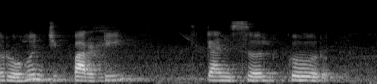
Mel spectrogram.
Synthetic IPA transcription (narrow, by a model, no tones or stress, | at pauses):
ɾoɦəɲt͡ɕik̚paɾʈi | kɛ̃nsəlkəɾ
